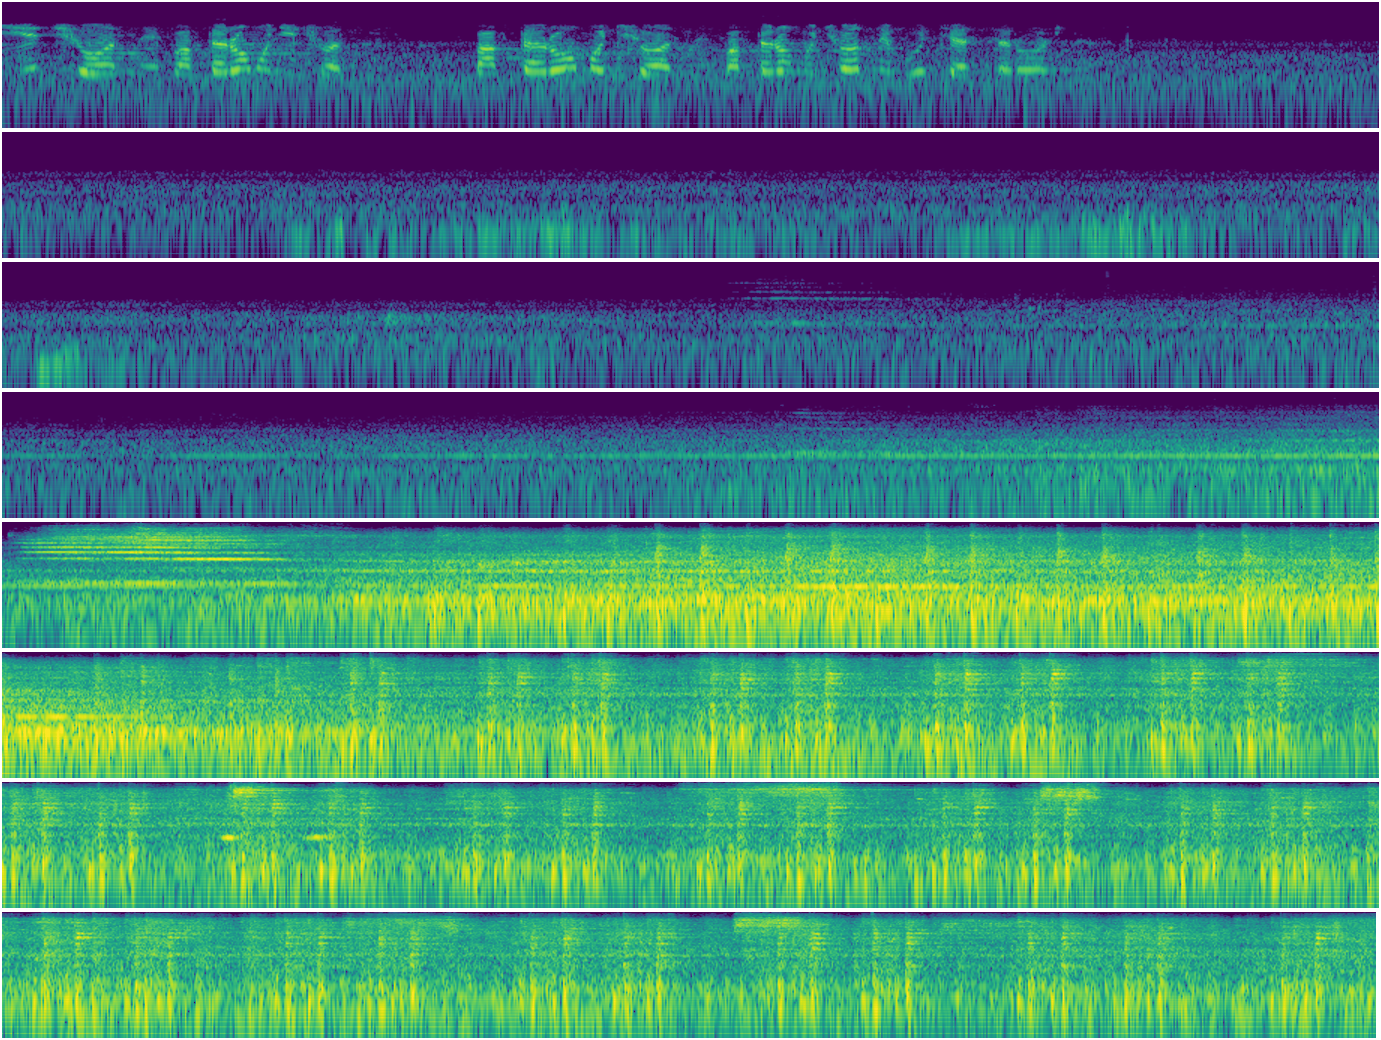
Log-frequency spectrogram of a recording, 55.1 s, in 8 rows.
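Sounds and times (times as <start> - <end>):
passing freight train rumble: 13.8 - 55.0
train horn blast: 17.4 - 19.2, 19.9 - 29.4, 42.4 - 43.1
wheels clacking over rail joints: 29.2 - 55.0.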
